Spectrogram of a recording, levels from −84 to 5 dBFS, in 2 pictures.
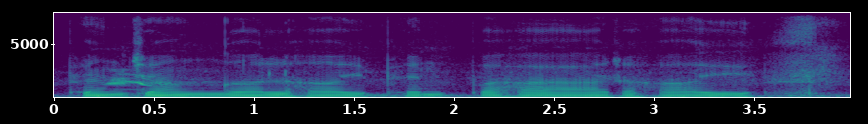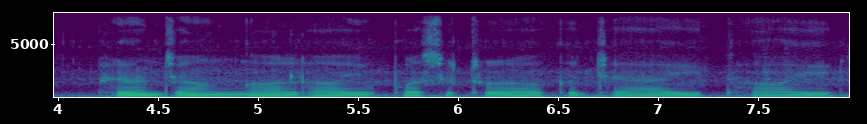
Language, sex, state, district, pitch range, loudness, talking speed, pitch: Bajjika, male, Bihar, Vaishali, 95-100 Hz, -30 LUFS, 105 wpm, 95 Hz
